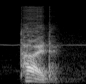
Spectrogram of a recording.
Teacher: The tones are falling neutral. The weak, short, neutral tone has a low pitch.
